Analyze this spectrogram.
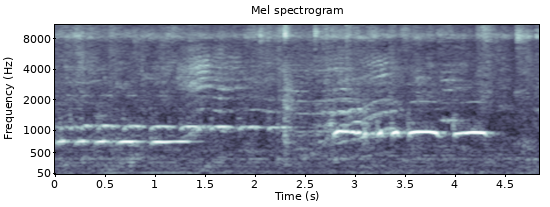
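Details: Caged zebra dove, a crossing bird with an engkel voice, being shipped from Semarang to Demak, Indonesia; soft tonal coos held near one pitch, a lower series then a higher one, over steady background noise and faint music.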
